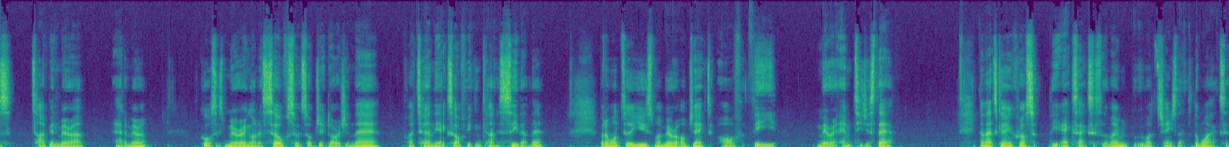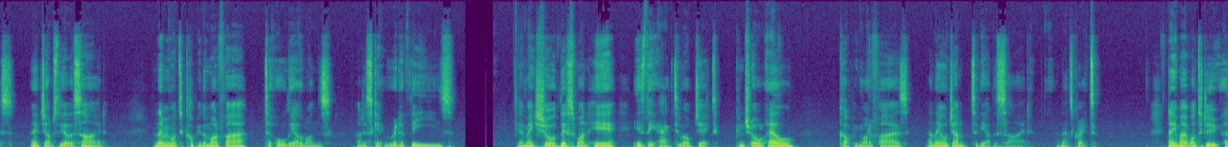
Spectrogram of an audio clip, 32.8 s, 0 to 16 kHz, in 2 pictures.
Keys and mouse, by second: 5.5 click, 5.8 click, 6.1 click, 8.8 click, 11.0 click, 15.0 click, 15.6 click, 20.2 ctrl+click, 26.5 ctrl+l.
